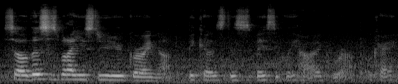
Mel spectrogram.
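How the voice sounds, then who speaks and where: Speaking fast in a fairly even, mid-range voice, this young adult vlogger from Taiwan chats to the camera with rambling, dry, self-mocking jokes. Background noise can be heard.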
